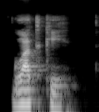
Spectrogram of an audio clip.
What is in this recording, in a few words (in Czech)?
"gladki", nářečí Po našimu; Hladký; Gładki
